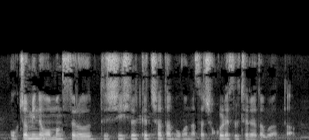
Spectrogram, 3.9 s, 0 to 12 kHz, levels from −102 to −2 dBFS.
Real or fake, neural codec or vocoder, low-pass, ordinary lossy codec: real; none; 7.2 kHz; MP3, 64 kbps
